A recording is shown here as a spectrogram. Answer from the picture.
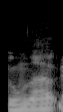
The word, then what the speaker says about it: umlaut: Umlaut?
